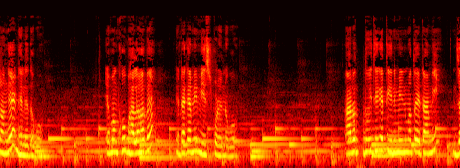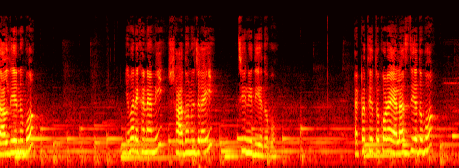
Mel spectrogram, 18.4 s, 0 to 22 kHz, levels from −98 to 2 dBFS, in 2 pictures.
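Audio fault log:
7.13–7.28 s, call audio freeze: the sound is held as a fading buzz or hiss for about 130 ms, likely because packets were delayed and the jitter buffer emptied. Nothing is lost; playback resumes where it stopped. On a spectrogram, smeared repeating bands taper off, then a clean restart.
11.55–13.16 s, jitter buffer speed-up: playback runs about 8% fast at unchanged pitch as the receiver trims many short pitch-period slices, roughly 150 ms in total, to shed excess buffered delay. The waveform shows periodic cycles of unchanged length with tiny splice points and no spectral shift.
13.17–13.23 s, short stall from a late packet: a packet missed its slot, so the last sound is stretched by 40 ms before continuing from the same point. It is heard as a brief held sound with a slight buzz or dip, and appears on a spectrogram as a short flat, horizontally extended patch.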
